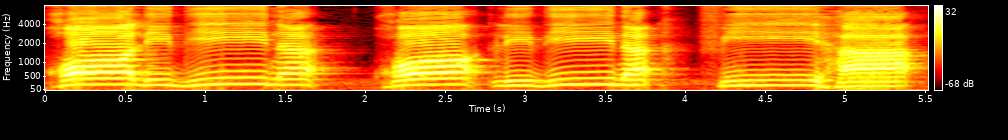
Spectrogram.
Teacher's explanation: Fi is going to be one alif long, then the ha is going to be 3 alif long due to the maddul munfasil.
